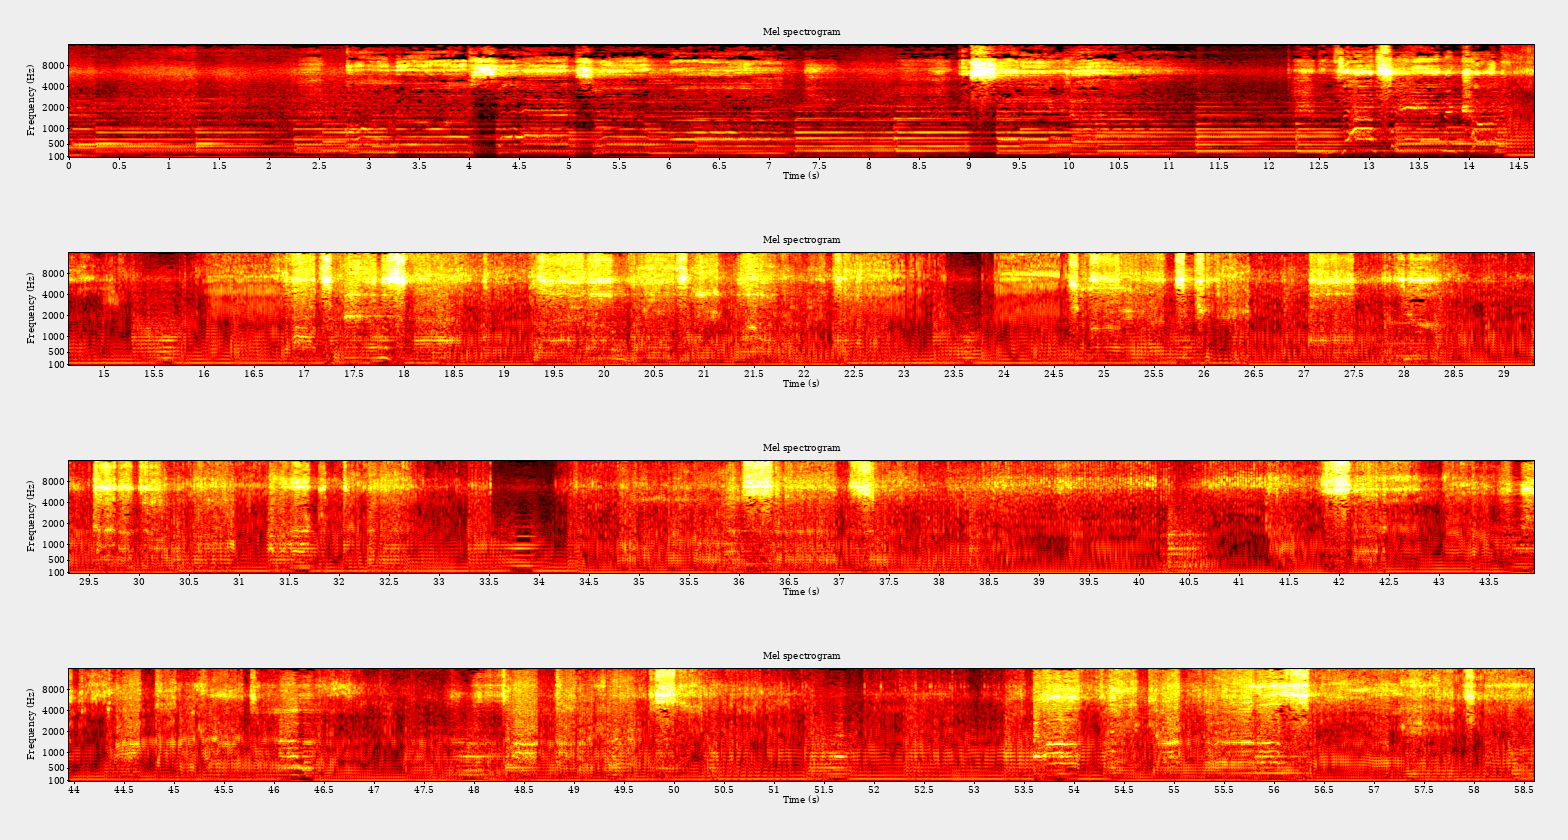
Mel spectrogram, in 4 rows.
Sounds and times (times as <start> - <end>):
Music: 0.0 - 58.6.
